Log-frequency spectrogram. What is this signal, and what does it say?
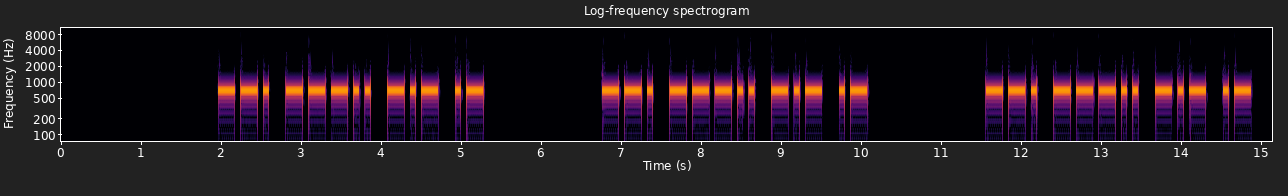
Morse code, heard as a keyed tone, about 17 wpm, 700 Hz. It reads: G8KA G8KA G8KA
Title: DXCC-100 Call Signs - 4 Characters - Repeated 3x - 17wpm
